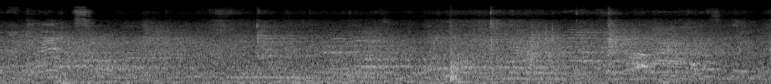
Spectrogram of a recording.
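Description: Spectators chatter and call out in an echoing rink.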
